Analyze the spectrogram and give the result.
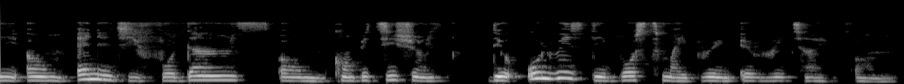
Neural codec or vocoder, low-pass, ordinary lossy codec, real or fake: none; 7.2 kHz; none; real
